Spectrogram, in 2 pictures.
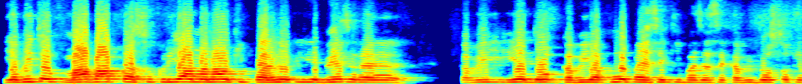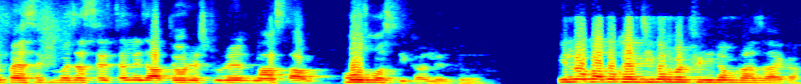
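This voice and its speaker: A man's voice: high-pitched, fairly even intonation, fairly quick, dull audio. A man, an English teacher giving a scolding motivational lecture to students. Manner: scolding, lecturing, rhetorical questions.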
